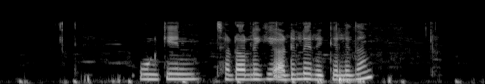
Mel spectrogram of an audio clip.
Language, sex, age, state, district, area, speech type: Santali, female, 18-30, West Bengal, Purulia, rural, spontaneous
